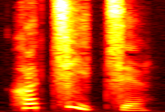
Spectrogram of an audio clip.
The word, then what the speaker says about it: хотите: So you say, я хочу, but вы хотите, stressed on the ending.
